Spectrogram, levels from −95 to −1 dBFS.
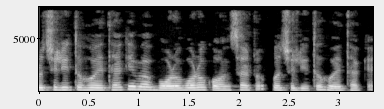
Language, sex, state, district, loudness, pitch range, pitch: Bengali, female, West Bengal, North 24 Parganas, -17 LUFS, 185-215 Hz, 205 Hz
